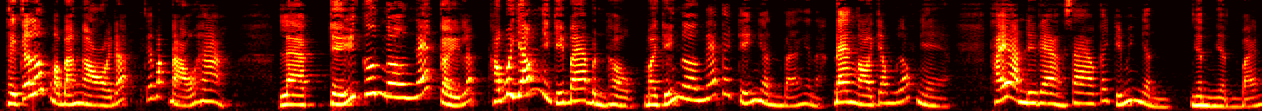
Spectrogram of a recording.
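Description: A woman's voice: a little high, a bit bright. A woman telling a ghost story in a chatty, casual way, full of fillers and asides to her listeners. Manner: chatty, many fillers, addresses listeners directly.

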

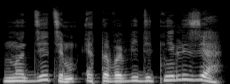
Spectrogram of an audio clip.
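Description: A man reading an audiobook, voicing a middle-aged woman who is sharp, ironic and cutting with her husband. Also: on the high side, unhurried, dry recording, clean studio sound, voice pushed up, lightly acted. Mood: mocking. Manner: cutting, mocking.

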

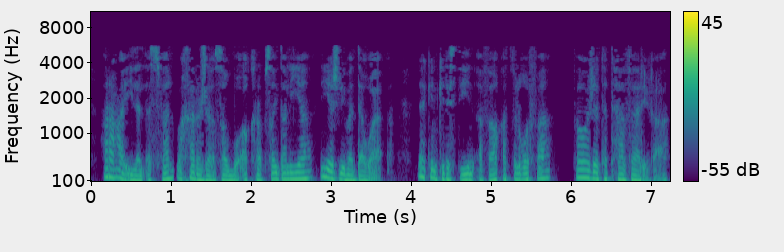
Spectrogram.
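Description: A man reading a horror novel aloud as an audiobook narrator, with brisk, steady storytelling. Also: fairly low pitch, creaky, husky, dry recording, highs cut off.

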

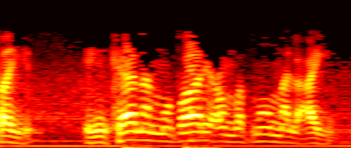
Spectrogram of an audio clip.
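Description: A man with an Egyptian accent teaching a classroom lesson, explaining slowly and often checking that his students follow. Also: medium pitch, lively intonation. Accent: Egyptian Arabic. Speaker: teacher of Arabic morphology. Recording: tinny lo-fi line with faint hum.

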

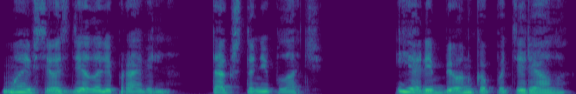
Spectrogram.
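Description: A reader voicing a wounded man who gently reassures his crying wife in an audiobook. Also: mid-range voice, expressive, normal speed, pitched above the performer's own voice, lightly acted. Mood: tender. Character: wounded man, tender, consoling husband.

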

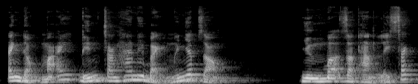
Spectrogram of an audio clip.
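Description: Animated male audiobook narrator. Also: fairly high pitch, a little fast. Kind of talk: audiobook story reading.

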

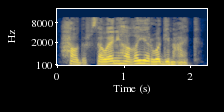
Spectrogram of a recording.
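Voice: medium pitch, fairly even intonation, a little fast, darkish tone, no room sound, studio quality, close to an everyday voice. A storyteller voicing a polite, anxious young male teacher who speaks with an Egyptian accent in a restrained way. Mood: tense. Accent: Egyptian Arabic.

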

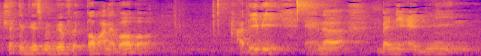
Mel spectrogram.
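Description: Fast, sarcastic Egyptian man in an echoey room. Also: sits low, expressive, a little hiss or hum. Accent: Egyptian Arabic. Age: 40s. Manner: sarcastic, mocking, swings between loud outbursts and mutters. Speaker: doctor hosting a live stream. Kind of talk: casual live-stream chat answering comments.

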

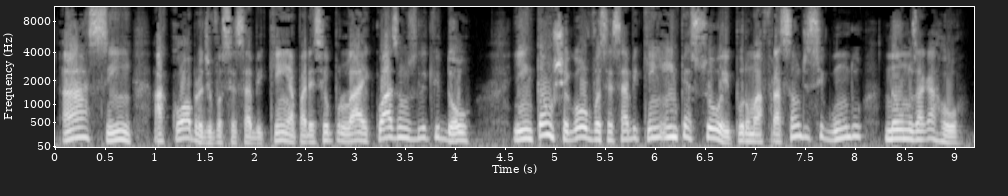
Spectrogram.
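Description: A man's voice: lowish voice, fast talker, dark tone, dry recording, natural voice. A man voicing a cold, sarcastic teenage girl witch with a biting, superior tone in an audiobook.

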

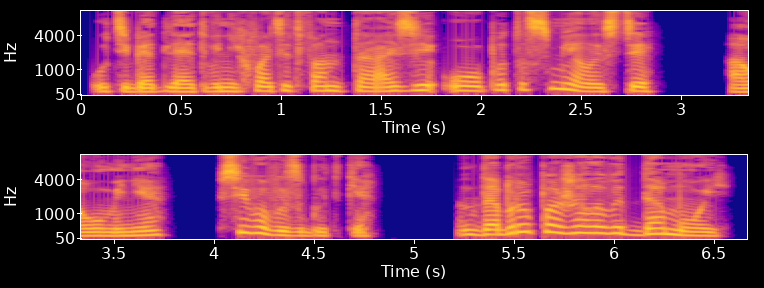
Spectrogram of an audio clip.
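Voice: medium pitch, lively intonation, a little fast, dark tone, dry recording, studio quality, close to an everyday voice. A reader voicing a cruel, mocking male demon who taunts and threatens in a theatrical tone. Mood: menacing calm.

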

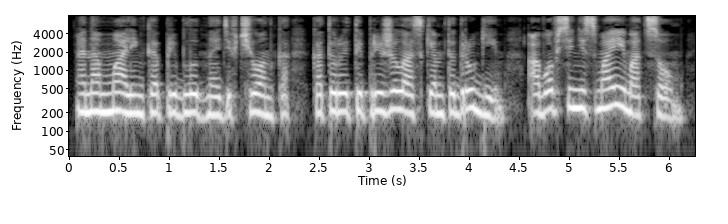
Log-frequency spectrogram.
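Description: A woman reading an audiobook, voicing a brutish young man who bullies his family, with a loud, harsh, contemptuous delivery. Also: medium pitch, steady tone, normal speed, no room sound, clean studio sound, lightly acted. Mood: raging. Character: brutish bullying young man, quick to rage. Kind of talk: audiobook character voice.

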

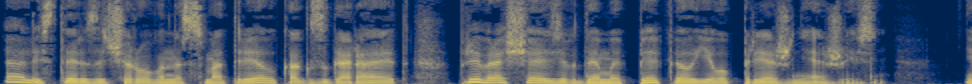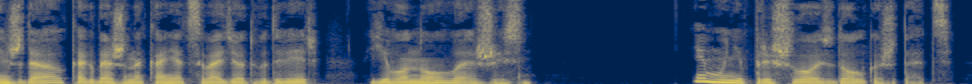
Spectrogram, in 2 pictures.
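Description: A woman reading a novel aloud as narrator, in even, measured storytelling. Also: low-pitched, dry recording, studio quality. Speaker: audiobook narrator. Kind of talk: scripted narration.

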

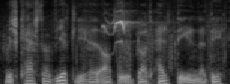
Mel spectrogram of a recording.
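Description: A man narrating an audiobook in a measured, expressive storytelling manner. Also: deep voice, heavy background noise.

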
